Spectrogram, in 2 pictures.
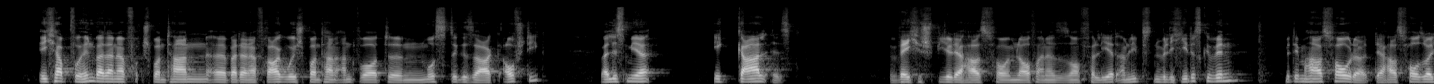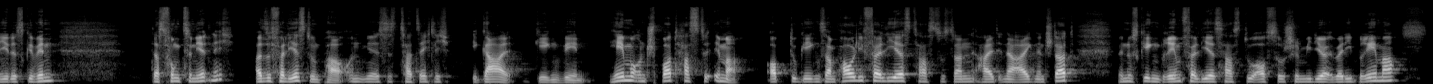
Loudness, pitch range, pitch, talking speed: -22 LUFS, 115-145 Hz, 130 Hz, 205 wpm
